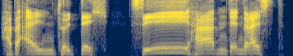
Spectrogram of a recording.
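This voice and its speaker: Man doing a squeaky, nervous sewer mouse. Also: sharp tone, clear, resonant tone, no room sound, clean studio sound. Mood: scheming, nervous. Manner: squeaky, halting broken phrases. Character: nervous sewer mouse, speaks broken German.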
